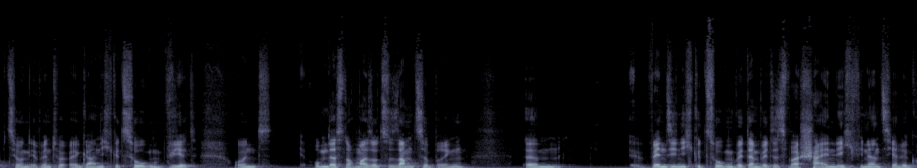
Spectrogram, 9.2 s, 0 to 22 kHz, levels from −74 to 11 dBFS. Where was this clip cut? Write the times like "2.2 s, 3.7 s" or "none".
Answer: none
